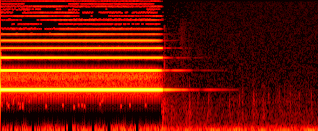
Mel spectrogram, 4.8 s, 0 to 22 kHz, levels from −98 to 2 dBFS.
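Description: Throughout the music, the top end sounds watery and swirly. Faint detail flickers in and out, and attacks smear. This is likely MP3 compression, starved of bits in a way that fits about 48 kbps, dropping weak frequency lines between frames.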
